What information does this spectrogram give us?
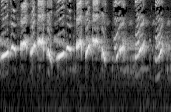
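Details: Singing and dancing Chinese hwamei, 'ngũ trường' style: a brisk burst of bright, warbled whistles and buzzy trills, notes rising and falling rapidly, rhythm loosening into scattered short phrases near the end.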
